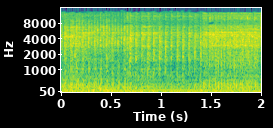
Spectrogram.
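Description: Pneumatic jackhammer breaking up concrete, a steady rapid hammering at moderate level.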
